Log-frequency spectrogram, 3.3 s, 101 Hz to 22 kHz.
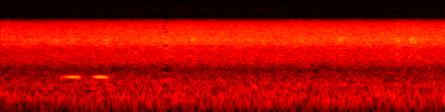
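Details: Eurasian hoopoe (Upupa epops) song, recorded 7 May 2021: two soft, low, hollow hoots in quick succession, then silence, against a steady hiss.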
